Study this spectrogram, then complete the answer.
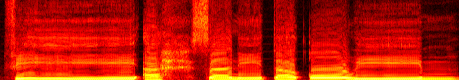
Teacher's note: Jadi hati-hati dalam mengucapkan huruf qof ya. Karena bukan hanya kita fokus pada pantulan saja, namun kita juga harus fokus pada ketebalan huruf qof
